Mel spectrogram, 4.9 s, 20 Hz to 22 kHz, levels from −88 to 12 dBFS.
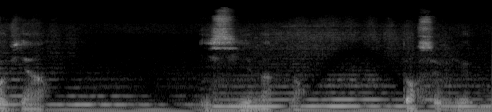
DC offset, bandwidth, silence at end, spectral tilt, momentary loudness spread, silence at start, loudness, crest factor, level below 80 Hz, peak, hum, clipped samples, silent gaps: under 0.1%; 16.5 kHz; 0 s; -4.5 dB/octave; 17 LU; 0 s; -35 LUFS; 20 dB; -48 dBFS; -16 dBFS; none; under 0.1%; none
